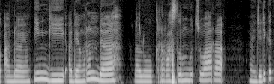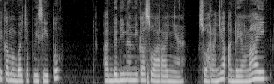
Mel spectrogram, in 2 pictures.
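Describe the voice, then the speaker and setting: A woman's voice: medium pitch, dark tone, no room sound. Patient woman teacher, dry close sound. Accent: Indonesian. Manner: patient, explains step by step, addresses pupils as friends. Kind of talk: online class lesson.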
